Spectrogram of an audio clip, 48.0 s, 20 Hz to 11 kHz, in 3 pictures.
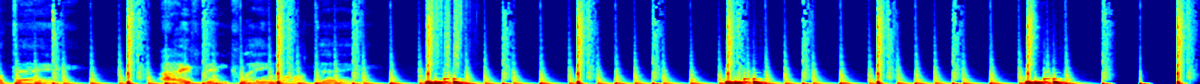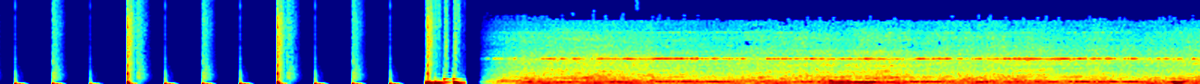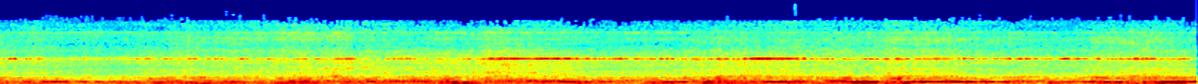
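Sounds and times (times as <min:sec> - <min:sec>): vacuum cleaner running: 0:22.5 - 0:47.9.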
